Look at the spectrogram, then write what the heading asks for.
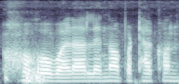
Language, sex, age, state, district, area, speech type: Santali, male, 45-60, Odisha, Mayurbhanj, rural, spontaneous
